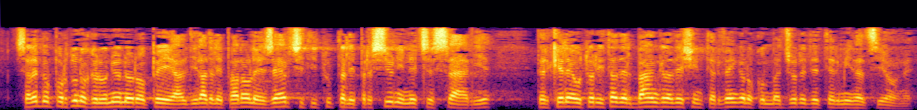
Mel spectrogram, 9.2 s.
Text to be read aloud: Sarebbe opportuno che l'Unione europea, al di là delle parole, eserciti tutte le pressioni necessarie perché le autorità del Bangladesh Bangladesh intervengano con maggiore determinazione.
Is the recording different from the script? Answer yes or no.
yes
